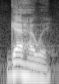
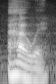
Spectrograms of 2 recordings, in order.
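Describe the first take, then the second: First: It is said with a g sound at the start. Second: It is said with no consonant at the start.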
